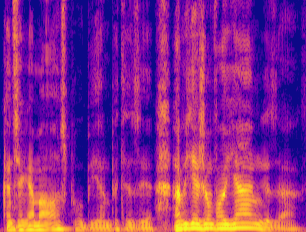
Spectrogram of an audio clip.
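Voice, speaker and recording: Husky, very deep-voiced bitter husband. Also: male voice, very animated, fast. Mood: dismissive, sardonic. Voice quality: husky low voice. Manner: blunt, emphatic, repeats himself. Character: bitter, hard-drinking husband of middle age, crude and volatile. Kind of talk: naturalistic German radio drama acting.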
